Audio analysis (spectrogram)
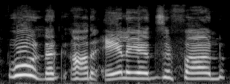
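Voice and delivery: put-on high, loud, slow childlike gasp of wonder; little kid voice. Kid dazzled by Star Wars lights, high wondering voice. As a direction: play a six-year-old dazzled by lights. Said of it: "I had an accent".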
